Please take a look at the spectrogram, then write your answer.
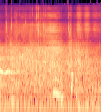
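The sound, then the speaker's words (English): An audience applauds in a steady, dense wash of clapping that holds at an even loudness for the whole two seconds, with no one speaking over it. “Wow, applause already.”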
